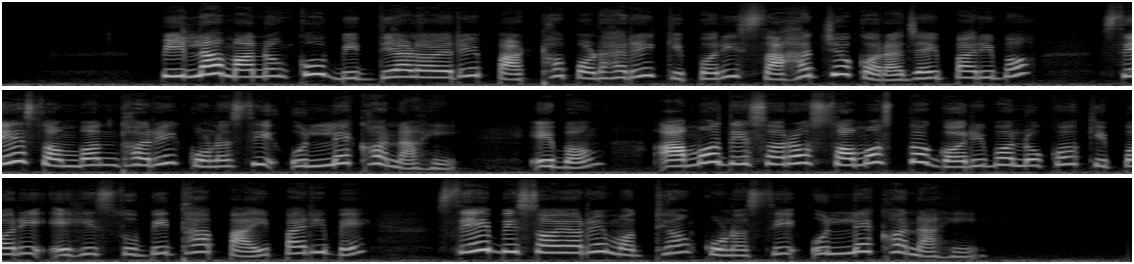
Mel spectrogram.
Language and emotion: Odia, neutral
